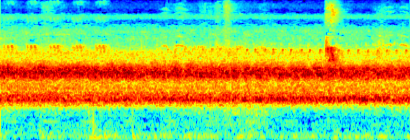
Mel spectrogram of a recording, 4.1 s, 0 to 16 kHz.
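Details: Frogs chorusing in front of a house at rice sowing time in 2021. Steady, dense, high-pitched massed calling with no pauses; one short sharp chirp or squeak stands out near the end.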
